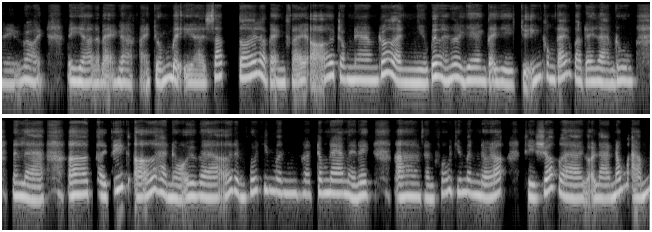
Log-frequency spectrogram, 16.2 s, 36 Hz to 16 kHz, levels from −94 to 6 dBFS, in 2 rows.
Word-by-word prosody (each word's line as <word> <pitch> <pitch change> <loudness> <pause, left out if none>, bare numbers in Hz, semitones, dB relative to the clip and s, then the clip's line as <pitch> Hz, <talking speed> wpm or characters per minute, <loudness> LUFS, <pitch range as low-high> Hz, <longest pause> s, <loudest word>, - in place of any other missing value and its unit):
hiểu 195 +2 -3
rồi, 225 -2 0 0.3
bây 220 -4 +3
giờ 205 -1 +2
là 200 - -2
bạn, 205 +1 -2
ờ, 205 - +1 0.2
phải 200 - -6
chuẩn 225 +5 +2
bị 100 - 0 0.2
sắp 275 +1 -1
tới 265 +5 +3
là 305 - +3
bạn 205 -2 0
phải 110 +3 0
ở 250 - -1
trong 240 -3 +1
Nam 230 -1 +3
rất 315 - +3
là 275 -8 +3
nhiều 200 -1 +2
cái 275 - +6
khoảng 240 -4 +2
thời 260 -3 +2
gian, 225 0 +2
tại 190 +2 0
vì 195 -2 0
chuyển 235 +7 -1
công 245 -4 +1
tác 285 +6 -1
vào 225 -2 0
đây 210 +1 +1
làm 200 -2 +1
luôn, 220 0 0 0.3
nên 235 -1 +2
là 195 -3 +1 0.3
ờ, 235 - +3 0.3
thời 230 -4 0
tiết 340 +4 +1
ở 225 +6 +1
Hà 275 - +1
Nội 215 +1 +2
và 215 -2 +1
ở 250 +6 -2
thành 250 -8 0
phố 280 - 0
Hồ 300 - -1
Chí 315 - -1
Minh 270 -3 -2
h 260 - -5
trong 275 -1 0
Nam 260 -1 +1
này 220 -4 +1
đi, 235 +3 +2 0.3
à, 225 +1 +1
thành 210 -1 -1
phố 265 - -5
Hồ 295 - -1
Chí 280 - -2
Minh 265 -4 0
đồ 215 -2 +1
đó, 250 +5 +1 0.3
thì 220 - +3
rất 285 - 0
là, 210 -4 +1
gọi 215 - -3
là, 205 -1 -1
nóng 270 - +1
ẩm, 225 +6 +1
225 Hz, 255 wpm, -24 LUFS, 210-265 Hz, 0.3 s, cái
